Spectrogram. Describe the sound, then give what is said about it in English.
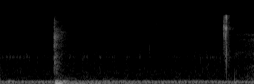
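Two crisp, sharp ticks a couple of seconds apart, like a clock timer sound effect, rising over a steady low hum. The overall level is fairly quiet and nobody speaks. “I'm going to have to put you on the clock”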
